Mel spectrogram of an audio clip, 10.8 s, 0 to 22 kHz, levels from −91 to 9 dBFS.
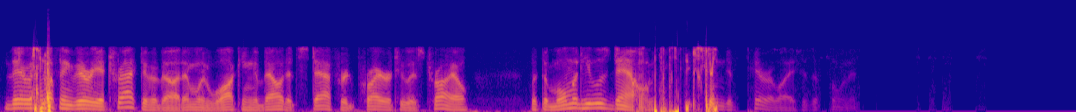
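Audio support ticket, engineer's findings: GSM full-rate codec, whole clip: buzzy, gravelly speech, nothing above 4 kHz, consistent with a 13 kbps full-rate stream. Pulse-driven vocal-tract model coarsens excitation. Unlike plain band-limiting, the roughness sits inside the voice itself.

GSM bit errors, 0.30–0.55 s and 6.32–7.18 s: squawks, pops, gargling. Corrupted filter, pitch and gain parameters reaching the decoder bend the spectrum and spike level per frame. Unlike dropouts, sound turns garbled and loud.

Truncation distortion on a fade, 6.19–10.77 s, worst 7.47–10.77 s: gritty tail as the fade-out, which starts near 6 s, reaches its lowest steps. Fits an undithered 10-bit gain stage. Unlike codec grit, worsens steadily with falling level.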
